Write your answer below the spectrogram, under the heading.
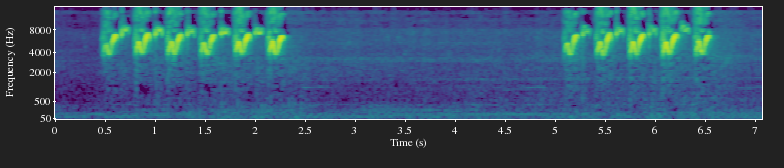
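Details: Cinereous tit lure song meant to draw a fast response from other birds: two bursts of about six rapid, rising, high-pitched whistled notes, separated by a pause of nearly three seconds.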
